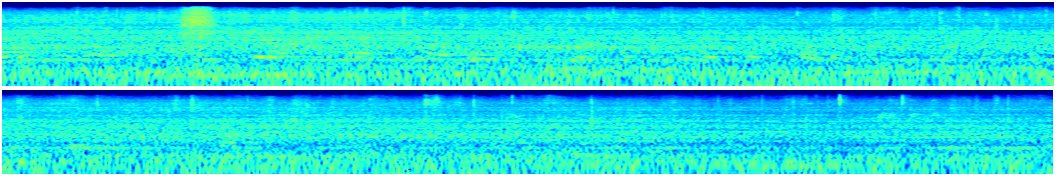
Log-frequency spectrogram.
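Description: Steady street and vehicle noise, with an engine running, and faint indistinct voices in the background; one brief high-pitched sound about a second in.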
